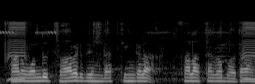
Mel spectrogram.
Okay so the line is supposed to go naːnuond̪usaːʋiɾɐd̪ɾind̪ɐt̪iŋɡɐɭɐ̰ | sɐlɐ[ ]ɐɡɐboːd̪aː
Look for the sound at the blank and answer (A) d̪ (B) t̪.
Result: B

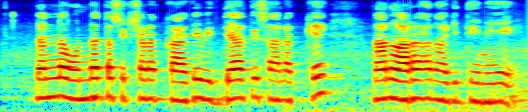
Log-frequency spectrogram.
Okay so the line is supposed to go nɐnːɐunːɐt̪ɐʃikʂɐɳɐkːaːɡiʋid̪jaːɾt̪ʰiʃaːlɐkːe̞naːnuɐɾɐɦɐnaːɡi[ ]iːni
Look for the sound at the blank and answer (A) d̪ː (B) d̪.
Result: A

